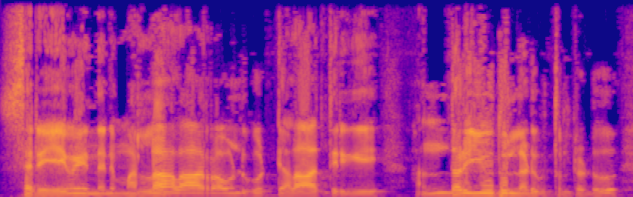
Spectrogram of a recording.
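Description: A man's voice: medium pitch, level tone, normal speed. Dramatic male preacher telling a story. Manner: dramatic, swinging from loud emphatic peaks to quiet drops; acts out voices of people in the story. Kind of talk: storytelling sermon.

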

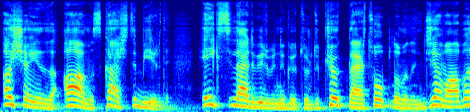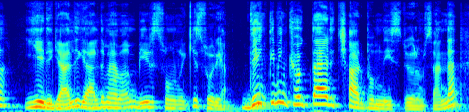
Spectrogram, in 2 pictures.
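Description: Lively, animated male math teacher. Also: a little high, a little fast, few pauses. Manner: playful, talks directly to the student, jokes and mock chants. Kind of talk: animated video lesson.

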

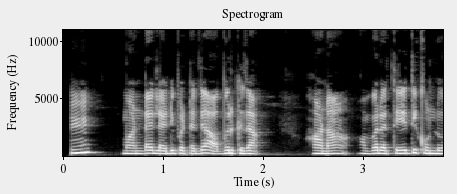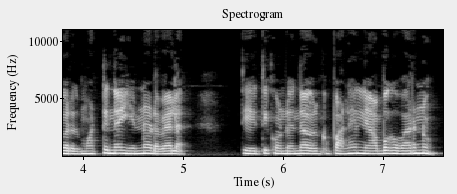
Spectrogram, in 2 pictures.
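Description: A woman's voice: fairly high pitch, little pitch movement, a little fast, lightly acted. Woman doing a devoted young wife, insistent. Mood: pleading. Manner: pleading, insistent. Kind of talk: cartoon voice acting.

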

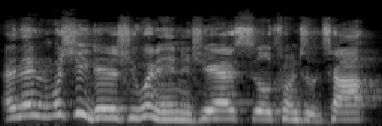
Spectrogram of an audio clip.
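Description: A woman's voice: high-pitched, expressive, rapid-fire, a bit bright. A woman, chatting frankly in a rambling video diary while wearing new dentures, her fingers at her mouth. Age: 40s. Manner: frank, rambling, self-deprecating. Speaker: vlogger.

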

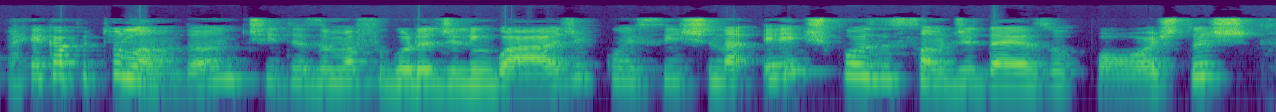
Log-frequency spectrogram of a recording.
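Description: A woman's voice: fairly high pitch, highs cut off. A woman teacher, giving a recorded online class and explaining patiently, checking in with her students often.

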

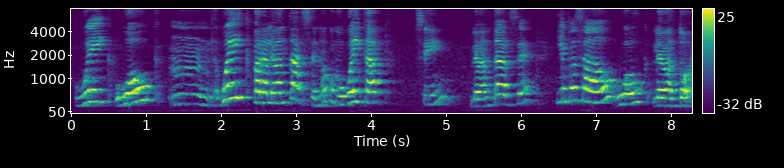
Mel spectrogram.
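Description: Slow, echoey woman teaching English verbs. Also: sits high, a bit bright, far from the mic. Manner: patient, repeats words for practice, encouraging. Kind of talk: language lesson, drilling verb lists.

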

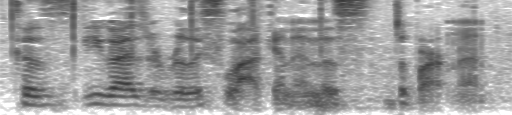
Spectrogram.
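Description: A young woman, a singer, chatting casually on a live stream, reading fan questions aloud and answering with lots of "like" and quick laughs. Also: fairly low pitch, big pitch swings, creaky, slight background noise. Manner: chatty, giggly, filler-heavy with frequent "like". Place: indoors at an office.

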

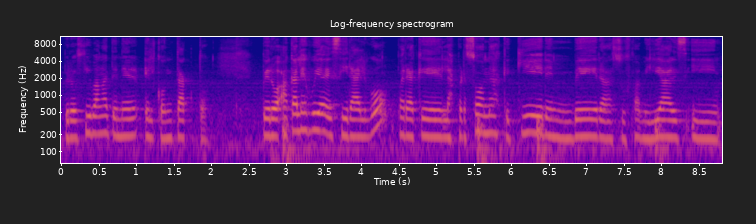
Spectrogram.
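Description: A woman psychic giving readings in an interview, hesitant and often pausing with fillers and checking she is understood. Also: mid-range voice, dark tone, slight background noise. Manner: hesitant, fills pauses with "eh" and "¿me entiendes?". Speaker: astrologer and psychic.

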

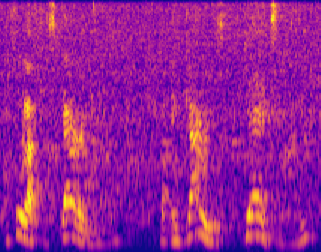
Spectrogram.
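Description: A man in his twenties with a London accent, bantering excitedly and casually in slang as a quiz contestant. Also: fairly high pitch, moderate pace, a little hiss or hum. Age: 20s. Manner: animated, exclaiming, slangy. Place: large tiled indoor pool room, in a tub of water. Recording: echoey indoor pool, music behind.

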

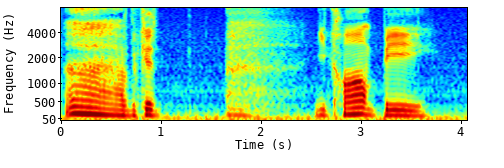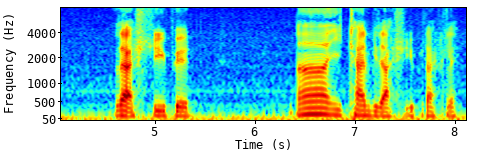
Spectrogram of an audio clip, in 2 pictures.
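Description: Slow, rambling guy. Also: medium pitch, clear, resonant tone. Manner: rambling, chatty, goes off on tangents. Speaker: gaming commentator. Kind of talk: casual Let's Play commentary.

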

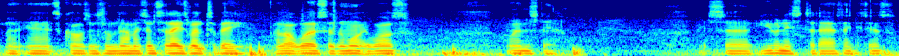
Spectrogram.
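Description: A man with a low, monotone voice talks casually through a phone walk-through of his plot, full of fillers. Wind and outdoor noise sit clearly behind him. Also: normal speed. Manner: chatty, plain-spoken, full of fillers. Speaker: allotment vlogger. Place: windy allotment outdoors, then a room at home.

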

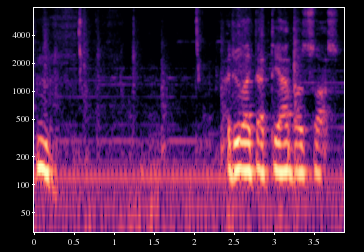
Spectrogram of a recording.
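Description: A man's voice: mid-range voice, monotone, slow, mellow, soft background music. A man vlogging an eating challenge at home, chatting and joking between mouthfuls. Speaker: beer review vlogger. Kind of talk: casual eating challenge vlog.

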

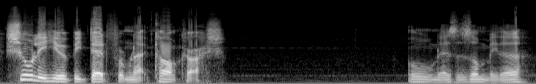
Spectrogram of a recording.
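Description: A man's voice: medium pitch, measured pace, gravelly, dry recording. A young man casually commenting while playing a video game, chatting to his viewers. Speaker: gaming YouTuber. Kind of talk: casual let's-play commentary.

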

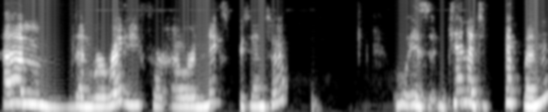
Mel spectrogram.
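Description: A woman moderating an online pitch session, friendly with hesitant fillers. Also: a little slow. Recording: dull, lo-fi call audio.

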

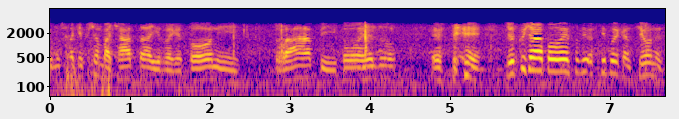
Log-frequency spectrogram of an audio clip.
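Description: A young man giving a personal testimony to a congregation, halting and full of filler words. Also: on the high side. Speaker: testimony speaker. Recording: phone-like audio with crowd behind.

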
